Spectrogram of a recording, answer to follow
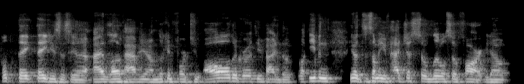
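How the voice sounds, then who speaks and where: Rapid-fire encouraging course host. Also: male voice, medium pitch, fairly even intonation, darkish tone. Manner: encouraging, repeats words, says bro. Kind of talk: casual motivational talk on a video call. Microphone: video call.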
